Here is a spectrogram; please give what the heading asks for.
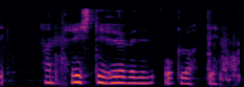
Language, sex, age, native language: Icelandic, male, 9, Icelandic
